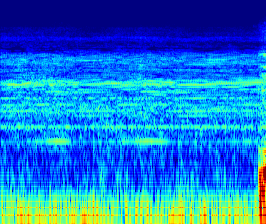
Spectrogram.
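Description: Faint, steady electrical buzz and hum in a pause between speech: the background noise of the recording.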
